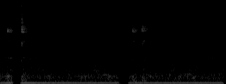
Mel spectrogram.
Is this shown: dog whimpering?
no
